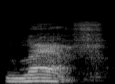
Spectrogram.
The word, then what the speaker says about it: laugh: The word laugh is spelled L-A-U-G-H. You do not pronounce letter per letter because it would sound impossible. But the phonogram is L-A-U-G-H. The A-U is pronounced as A, and the G-H is pronounced as F.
